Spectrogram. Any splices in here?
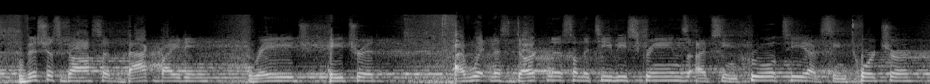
yes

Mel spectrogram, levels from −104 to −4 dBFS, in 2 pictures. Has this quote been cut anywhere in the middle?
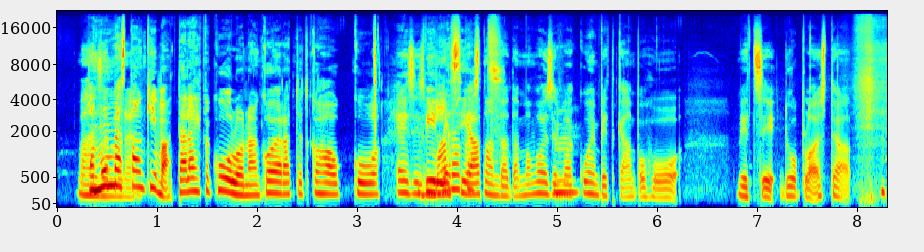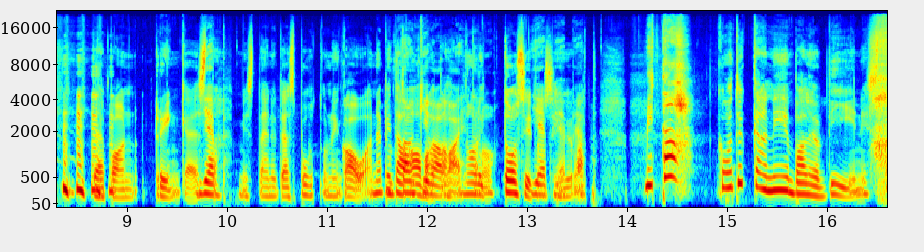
yes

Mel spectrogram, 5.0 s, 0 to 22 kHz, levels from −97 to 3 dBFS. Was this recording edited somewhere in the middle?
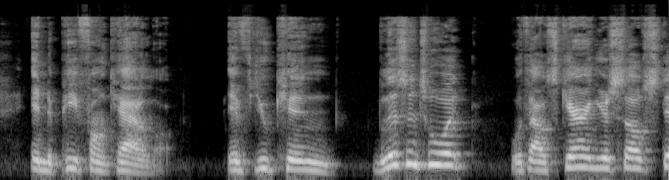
no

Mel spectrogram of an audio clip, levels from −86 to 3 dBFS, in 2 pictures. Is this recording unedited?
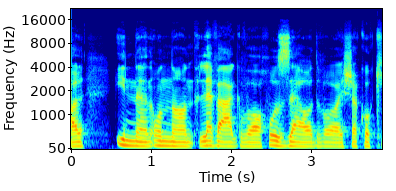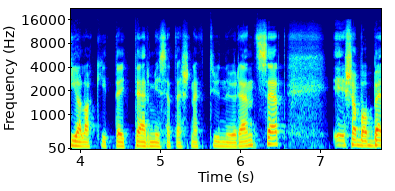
yes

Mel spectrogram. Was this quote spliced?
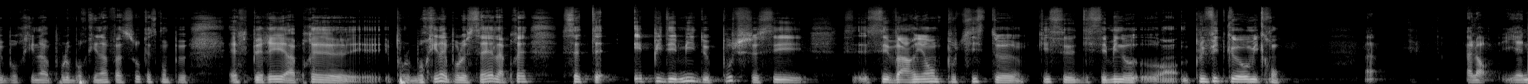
yes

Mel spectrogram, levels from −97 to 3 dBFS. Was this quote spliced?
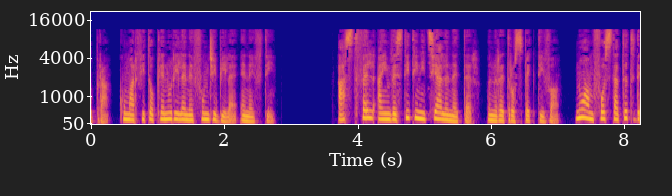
yes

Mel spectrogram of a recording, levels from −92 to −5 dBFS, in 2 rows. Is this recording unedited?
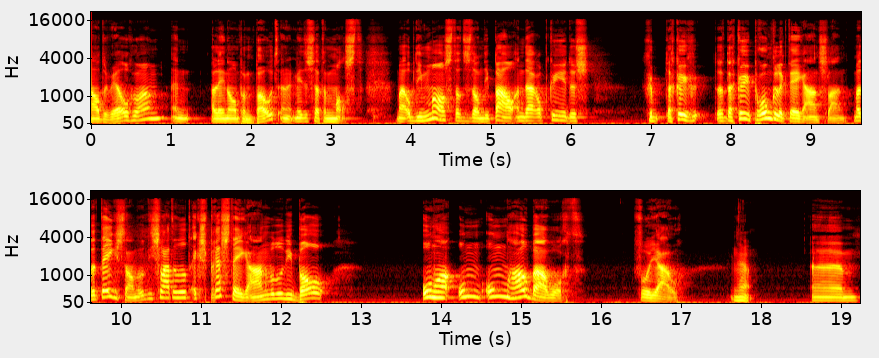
yes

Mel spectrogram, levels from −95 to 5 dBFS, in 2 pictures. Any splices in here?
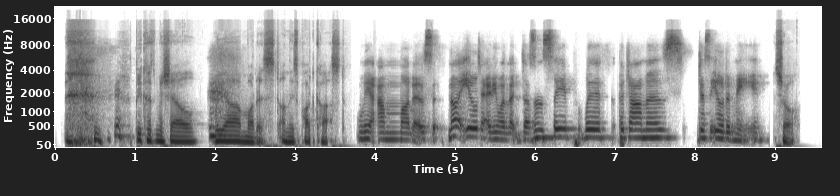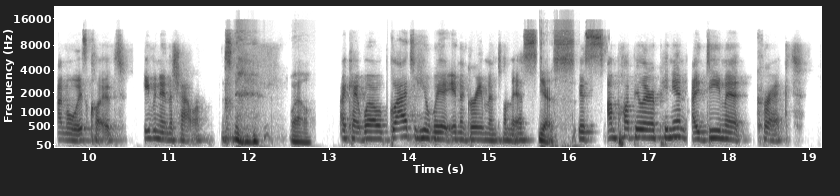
no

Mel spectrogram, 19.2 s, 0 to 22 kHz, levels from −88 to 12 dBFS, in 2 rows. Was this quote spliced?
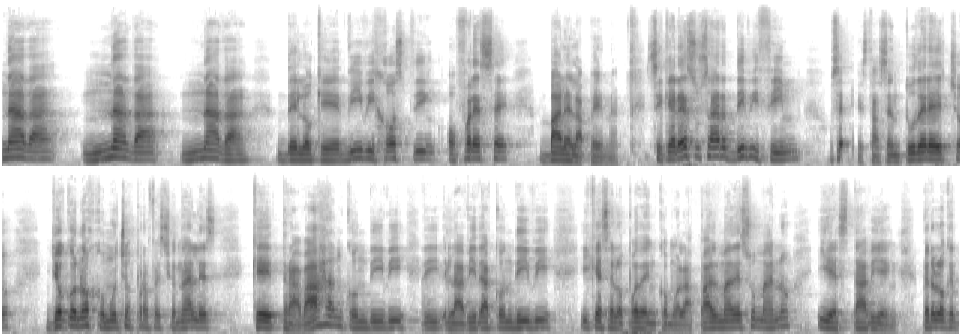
yes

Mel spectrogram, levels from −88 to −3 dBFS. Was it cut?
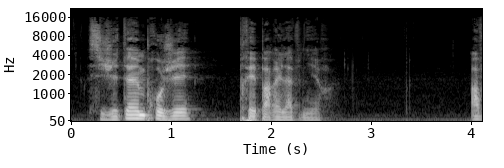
no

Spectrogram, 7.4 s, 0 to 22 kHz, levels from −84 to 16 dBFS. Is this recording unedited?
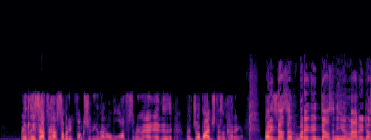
yes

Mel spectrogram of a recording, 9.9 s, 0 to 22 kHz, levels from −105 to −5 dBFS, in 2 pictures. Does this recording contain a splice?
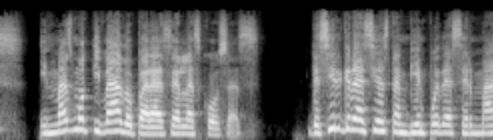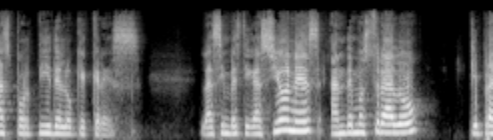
yes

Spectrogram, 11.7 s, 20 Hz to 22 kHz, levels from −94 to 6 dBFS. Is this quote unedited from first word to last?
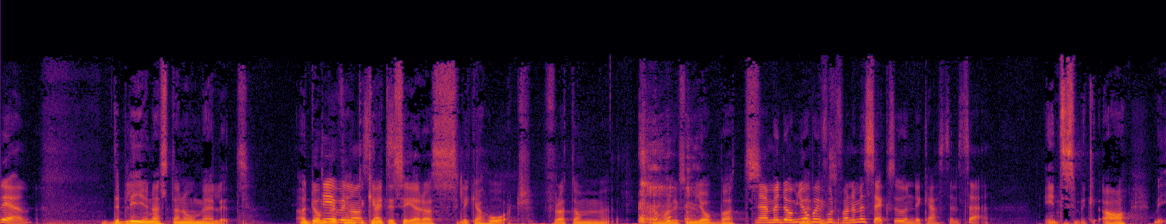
no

